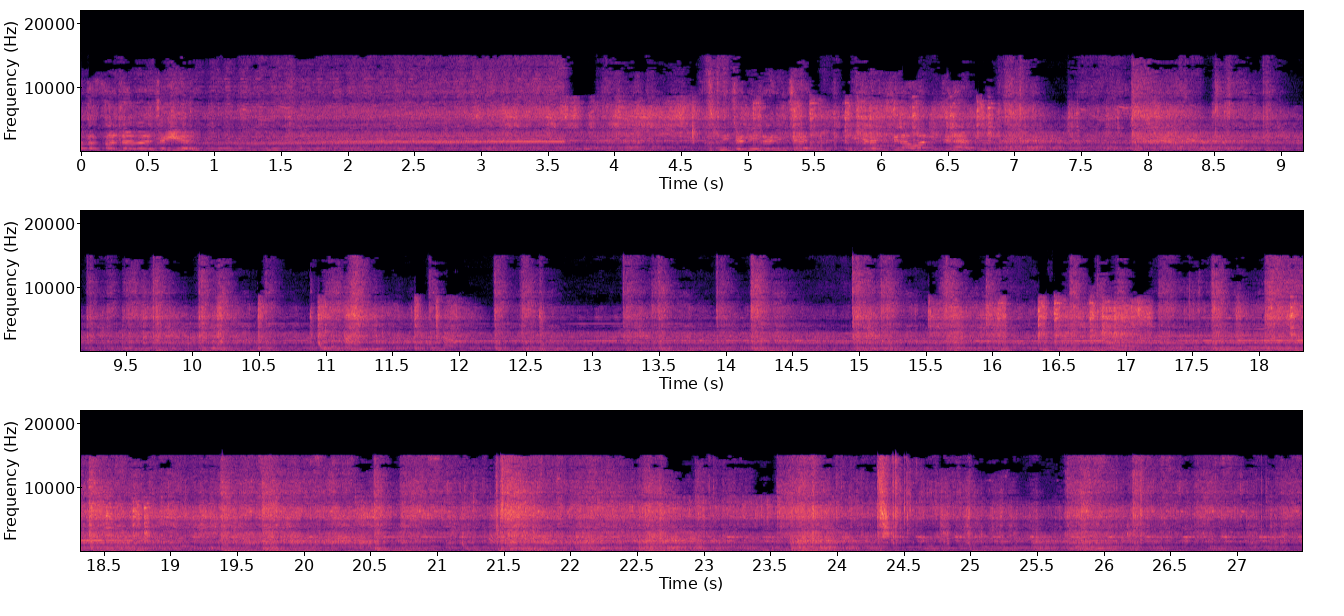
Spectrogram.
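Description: Movie soundtrack: background music mixed with voices that form no clear words, cut through by many short, sharp hits.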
